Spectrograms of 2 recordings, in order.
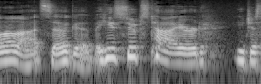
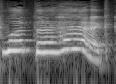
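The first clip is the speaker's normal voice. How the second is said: shocked squeak, much higher; alarmed high cry; 13 semitones higher than usual. Retold or imitated. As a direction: cry out in alarm at the sick dog. Alarmed at sick dog.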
